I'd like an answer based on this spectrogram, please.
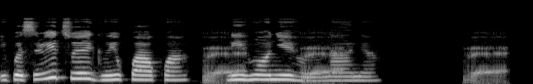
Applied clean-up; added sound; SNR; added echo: neural mask model RNNoise.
